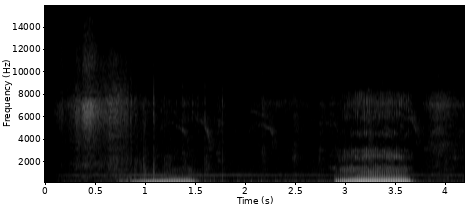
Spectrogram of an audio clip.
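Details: Sleeping Shar Pei dog snoring: two low, rumbling, buzzy snores about two seconds apart, the second louder and longer, with quiet breathing between them.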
